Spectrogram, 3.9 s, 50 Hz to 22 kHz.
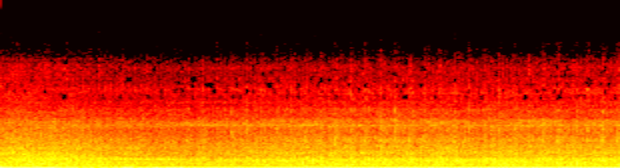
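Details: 1956 VW Beetle flat-four with Solex carburetor, after readjusting all valves to 0.006in feeler-gauge drag: steady even idle after brief blip, no stumble or tapping; much quieter, sewing-machine sound, earlier rattle gone from both sides; normal idle.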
